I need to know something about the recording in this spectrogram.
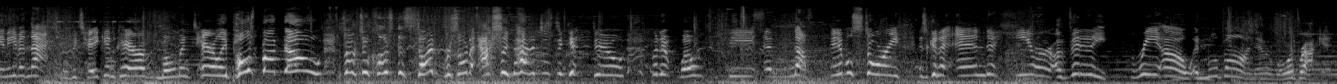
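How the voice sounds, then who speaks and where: A woman commentates live on a competitive video game match as a play-by-play caster. Her voice sits extremely high, and music runs clearly behind her. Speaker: esports commentator.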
